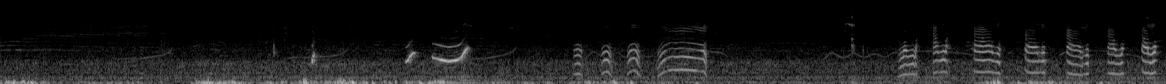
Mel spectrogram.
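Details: Indian ringneck parakeet talking, giving a run of short, arched, voice-like syllables, some rising and falling, ending in a quick series of about six clipped notes over a low room rumble.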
